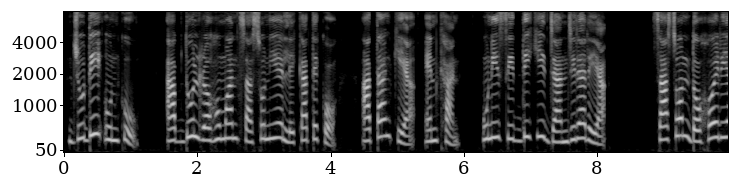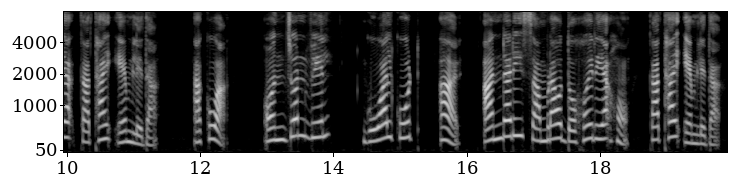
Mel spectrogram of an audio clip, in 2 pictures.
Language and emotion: Santali, neutral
